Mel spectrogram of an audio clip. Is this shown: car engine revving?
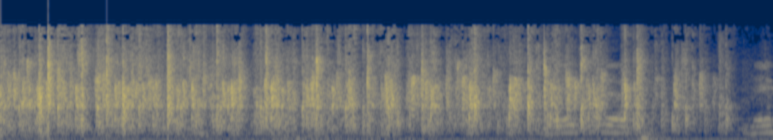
no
